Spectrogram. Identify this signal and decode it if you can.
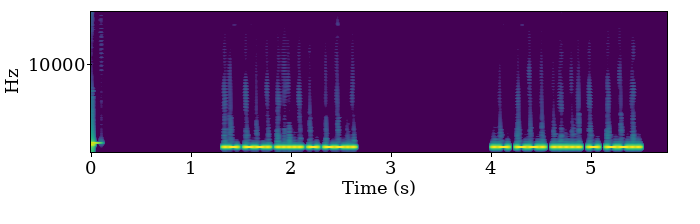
Morse code, heard as a keyed tone, about 39 wpm, 700 Hz. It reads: AG5TZ AG5TZ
